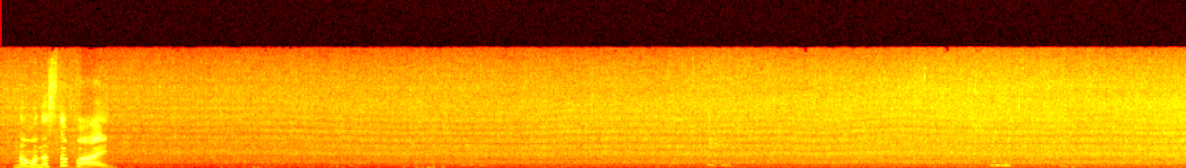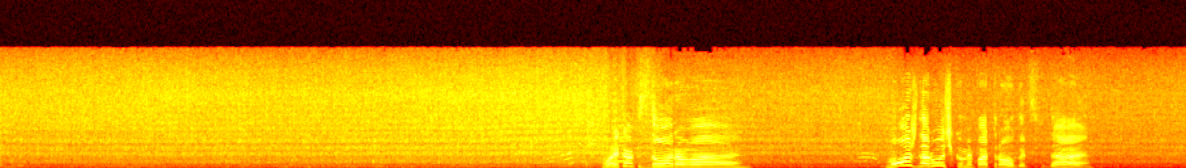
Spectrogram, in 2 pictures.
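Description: A toddler girl squeals and babbles close by.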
